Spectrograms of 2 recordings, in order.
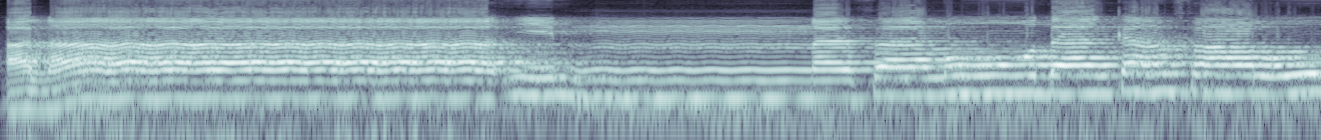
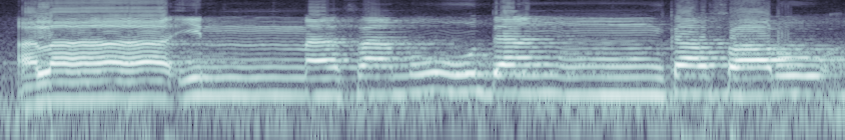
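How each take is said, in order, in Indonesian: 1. Kata thamuda berakhir dengan vokal pendek. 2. Kata thamudan berakhir dengan bunyi n. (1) "Da di situ pendek" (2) "malah fatal"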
